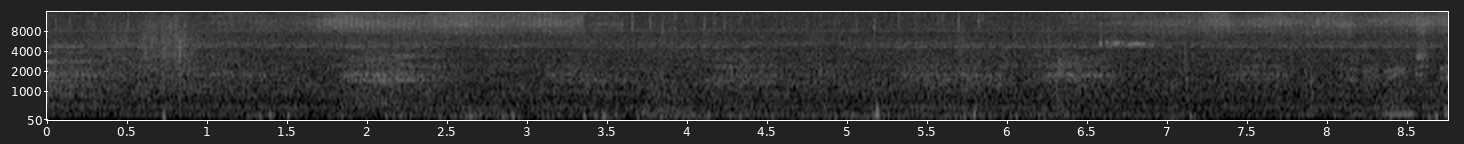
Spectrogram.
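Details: A honey bee swarm caught in August, the third swarm in under two weeks during unusually active weather, gives a steady, dense low buzzing hum with scattered soft clicks and knocks from handling frames.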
